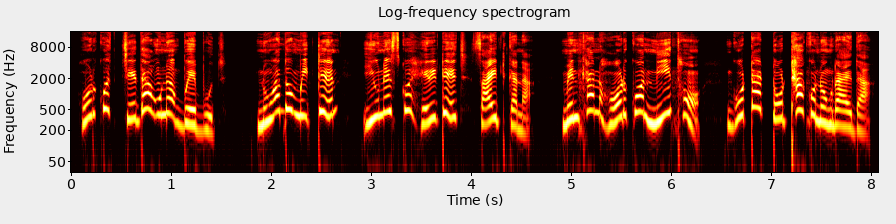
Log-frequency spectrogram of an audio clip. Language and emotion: Santali, angry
